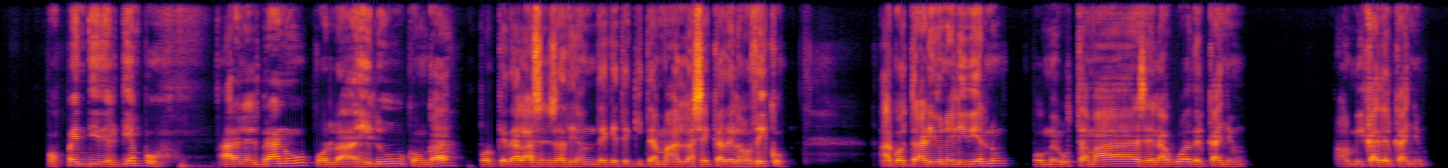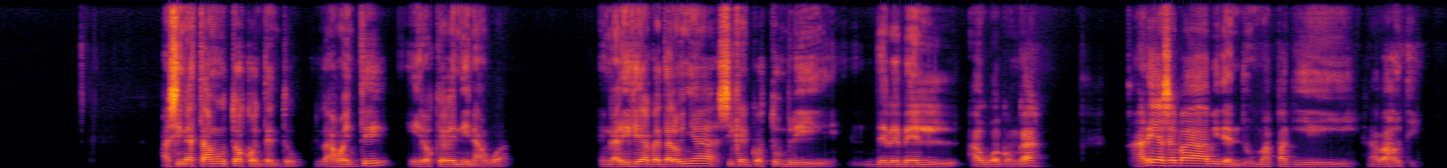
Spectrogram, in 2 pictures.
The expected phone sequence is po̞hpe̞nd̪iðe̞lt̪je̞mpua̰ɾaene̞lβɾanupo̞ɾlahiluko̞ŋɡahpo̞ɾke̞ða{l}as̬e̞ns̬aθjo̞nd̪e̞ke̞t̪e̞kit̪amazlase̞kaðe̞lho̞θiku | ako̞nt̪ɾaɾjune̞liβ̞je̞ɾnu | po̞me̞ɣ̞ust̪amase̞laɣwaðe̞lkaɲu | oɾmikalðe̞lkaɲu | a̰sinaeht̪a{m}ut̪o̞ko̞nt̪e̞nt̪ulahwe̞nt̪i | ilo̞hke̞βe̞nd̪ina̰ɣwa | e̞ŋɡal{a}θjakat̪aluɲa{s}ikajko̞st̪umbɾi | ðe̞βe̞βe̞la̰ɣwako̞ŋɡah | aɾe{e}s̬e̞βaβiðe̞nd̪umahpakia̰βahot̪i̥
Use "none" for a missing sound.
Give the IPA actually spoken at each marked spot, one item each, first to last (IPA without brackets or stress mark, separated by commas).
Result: l, m, i, s, a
